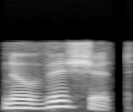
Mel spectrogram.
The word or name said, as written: novitiate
